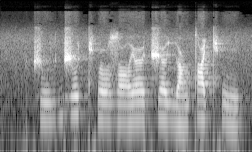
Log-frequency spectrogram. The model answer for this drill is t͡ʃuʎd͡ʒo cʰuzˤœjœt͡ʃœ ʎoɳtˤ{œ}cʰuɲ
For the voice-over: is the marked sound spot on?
yes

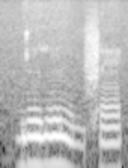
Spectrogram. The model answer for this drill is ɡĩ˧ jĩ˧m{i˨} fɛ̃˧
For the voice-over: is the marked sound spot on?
yes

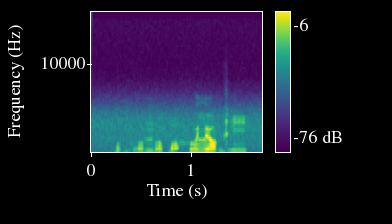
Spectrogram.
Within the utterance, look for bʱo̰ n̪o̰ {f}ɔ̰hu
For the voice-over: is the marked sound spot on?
no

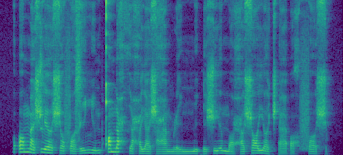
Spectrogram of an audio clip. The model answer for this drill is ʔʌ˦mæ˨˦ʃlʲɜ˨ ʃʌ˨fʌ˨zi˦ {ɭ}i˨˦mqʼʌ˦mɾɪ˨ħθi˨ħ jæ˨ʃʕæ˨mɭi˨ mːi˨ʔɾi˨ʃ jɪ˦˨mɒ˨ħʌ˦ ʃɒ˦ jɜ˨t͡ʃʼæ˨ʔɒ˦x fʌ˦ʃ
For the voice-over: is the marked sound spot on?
no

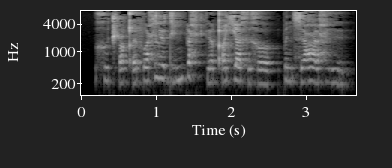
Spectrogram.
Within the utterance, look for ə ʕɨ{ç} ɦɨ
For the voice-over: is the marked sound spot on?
no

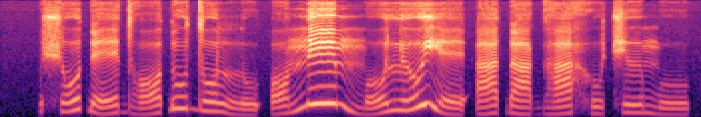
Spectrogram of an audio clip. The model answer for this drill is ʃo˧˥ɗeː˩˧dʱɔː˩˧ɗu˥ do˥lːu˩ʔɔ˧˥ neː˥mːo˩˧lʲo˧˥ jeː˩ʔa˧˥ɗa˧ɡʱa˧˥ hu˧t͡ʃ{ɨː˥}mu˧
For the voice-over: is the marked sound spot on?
yes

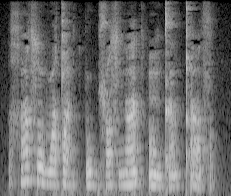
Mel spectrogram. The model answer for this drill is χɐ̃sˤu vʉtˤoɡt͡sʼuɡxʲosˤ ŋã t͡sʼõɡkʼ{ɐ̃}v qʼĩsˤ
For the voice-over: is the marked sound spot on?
yes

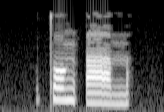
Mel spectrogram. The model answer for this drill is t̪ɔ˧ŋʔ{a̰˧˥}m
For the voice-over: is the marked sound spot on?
no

